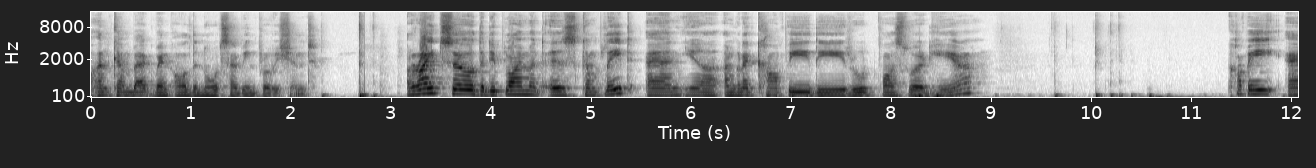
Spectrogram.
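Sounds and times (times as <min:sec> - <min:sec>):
computer input clicks: 0:09.6 - 0:10.5.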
